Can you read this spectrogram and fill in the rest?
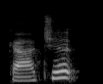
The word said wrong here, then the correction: Gachet: How would you say that in French? – Dr. Gachet.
